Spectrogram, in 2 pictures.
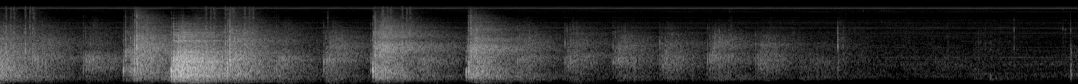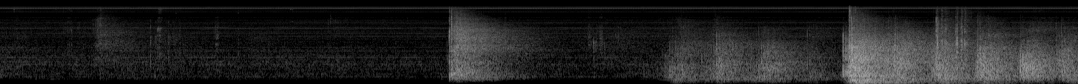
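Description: An audience applauds and cheers in a large echoing hall.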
